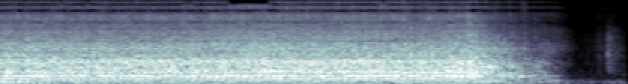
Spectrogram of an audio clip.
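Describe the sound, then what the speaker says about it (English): Sewing machine stitching the raw end of a cardigan with right sides folded together, a steady continuous whir that runs loud and even, then stops abruptly near the end. "I'm gonna fold it right sides together, and I'm gonna sew that raw end together."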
